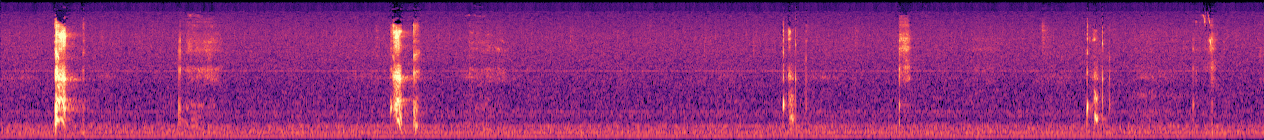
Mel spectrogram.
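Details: Newborn baby with hiccups: sharp, brief hiccup sounds every few seconds, about six over twelve seconds, over a steady quiet room hum.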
